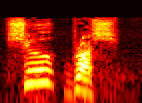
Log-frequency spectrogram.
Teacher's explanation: This word begins and ends with the voiceless palatal sound. It starts with sh and again ends in sh.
